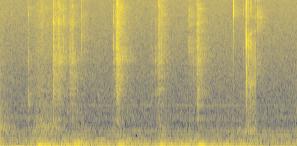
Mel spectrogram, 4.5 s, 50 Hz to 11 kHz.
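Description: Faint, scattered clicks of a computer mouse: middle-button presses and scroll-wheel turns as the 3D view is orbited and zoomed, a handful spread over a few seconds.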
